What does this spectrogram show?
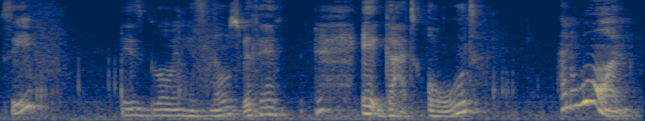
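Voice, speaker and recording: Animated, unhurried woman reading a storybook. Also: low-pitched, slight background noise. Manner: expressive, teacherly, with dramatic pauses and emphasis. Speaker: storyteller reading a picture book to children. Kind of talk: read-aloud storytime with questions to young listeners.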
